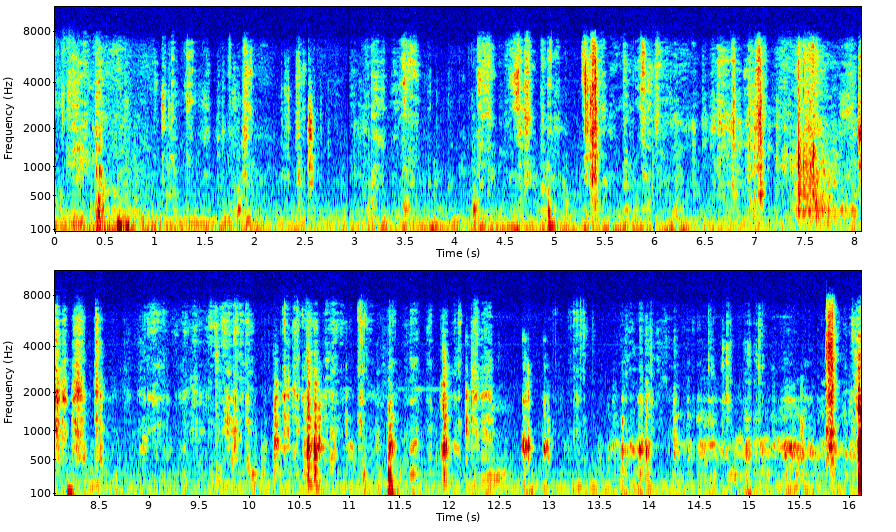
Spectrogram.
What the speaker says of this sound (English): I'm going to need smaller scissors for this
